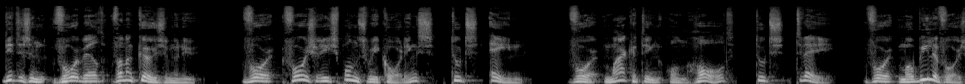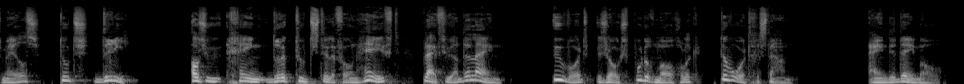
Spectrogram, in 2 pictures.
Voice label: Voice response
